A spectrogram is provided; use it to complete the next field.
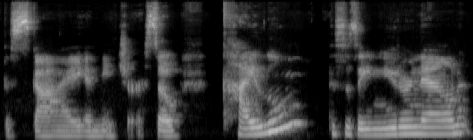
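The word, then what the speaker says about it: caelum: differently in the church church latin is pronounced more like italian um than classical latin which is how i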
